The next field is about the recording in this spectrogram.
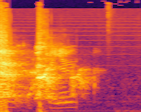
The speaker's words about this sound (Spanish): Estaba, mi perro ladrando.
